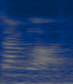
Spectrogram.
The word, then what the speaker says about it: Blas: San Blas.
